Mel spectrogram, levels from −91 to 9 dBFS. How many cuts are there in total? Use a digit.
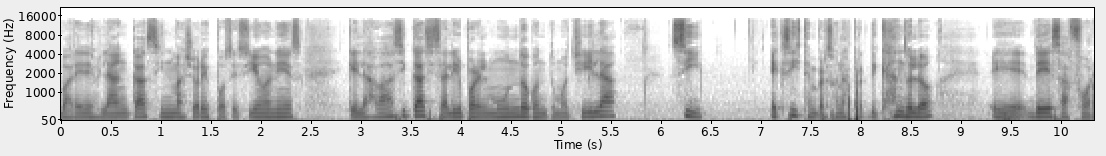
0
